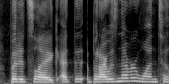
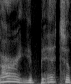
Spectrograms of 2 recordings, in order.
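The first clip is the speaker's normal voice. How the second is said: dad muttering an insult to his daughter, softly; under his breath; 11 dB quieter than usual. Retold or imitated. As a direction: mutter it so only she hears. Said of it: "under his breath or something".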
